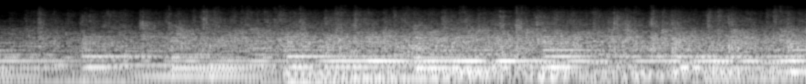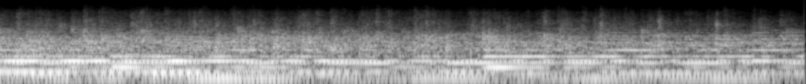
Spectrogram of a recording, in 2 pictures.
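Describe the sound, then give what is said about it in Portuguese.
A crowd applauds the King of Glory steadily for about eight seconds, a dense, even patter of many hands clapping, with sustained musical chords droning underneath and no voices. “Você pode aplaudir ao Rei da Glória?”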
